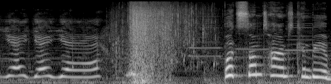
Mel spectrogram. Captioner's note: water splashes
